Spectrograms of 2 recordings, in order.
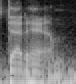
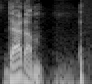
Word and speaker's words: Dedham: asked or the woman had pronounced it as dead ham you know and i kind of raised my hand i said actually it's uh it's a dedham no you're wrong it's dedham if you were from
